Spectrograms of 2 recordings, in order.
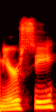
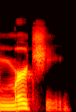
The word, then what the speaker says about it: Murchie: I was saying Mirci. It's actually Murchie.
